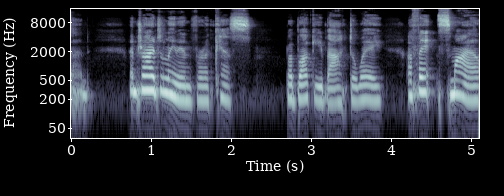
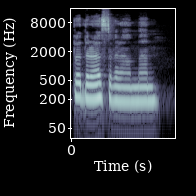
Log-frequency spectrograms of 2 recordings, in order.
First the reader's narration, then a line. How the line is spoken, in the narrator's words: Bucky said in that husky voice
